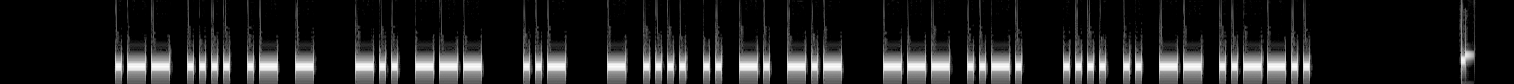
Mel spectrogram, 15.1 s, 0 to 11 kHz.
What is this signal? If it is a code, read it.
Morse code, heard as a keyed tone, about 20 wpm, 700 Hz. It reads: WHAT DO U THINK OF HIM?
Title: Sentences from Top 200 Words and Abbreviations 20wpm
